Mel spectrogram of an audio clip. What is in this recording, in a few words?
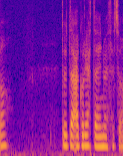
"agoriadau", Welsh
